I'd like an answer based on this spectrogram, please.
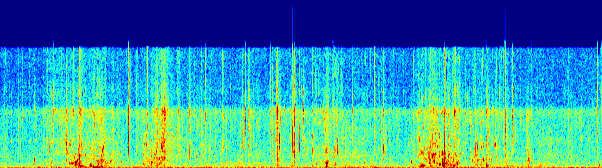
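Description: A dog wading in shallow lake water, sloshing and splashing, with two busier bursts of splashing about a second in and just after four seconds.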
